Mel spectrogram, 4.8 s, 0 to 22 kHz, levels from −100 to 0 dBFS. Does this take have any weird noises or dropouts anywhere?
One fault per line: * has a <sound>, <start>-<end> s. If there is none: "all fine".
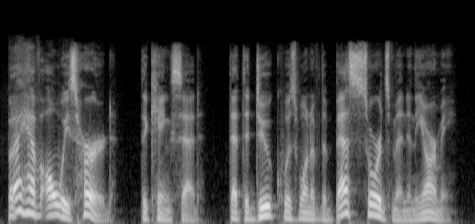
all fine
